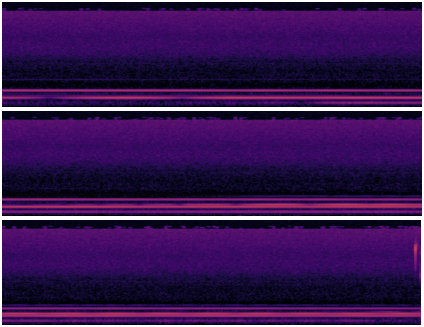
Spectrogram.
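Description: A Tibetan singing bowl rung during a meditation sustains a low, humming ring, its deep tone and higher overtones holding steady and gently pulsing throughout, with no voices.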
